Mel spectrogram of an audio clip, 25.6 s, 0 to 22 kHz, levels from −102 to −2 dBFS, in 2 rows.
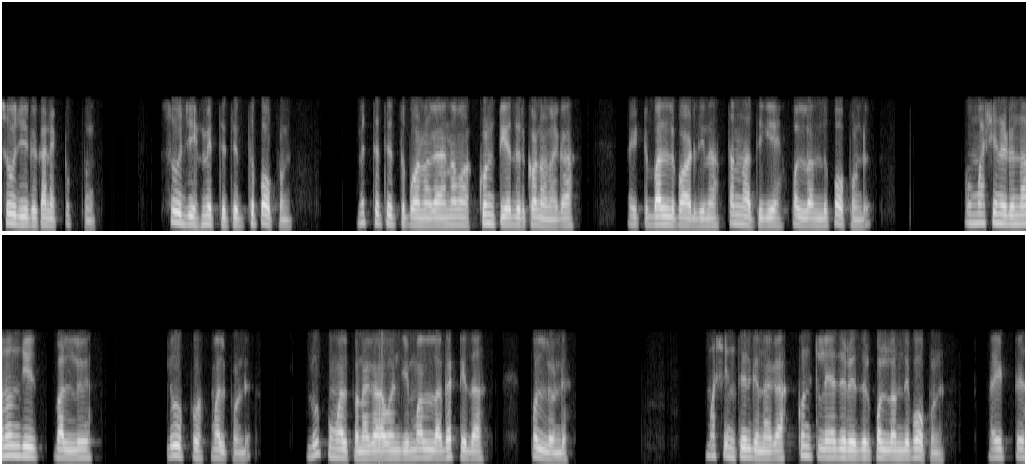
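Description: Speech over a G.711 telephone line, limited to roughly 150 Hz to 3.4 kHz. At 17.52 to 17.55 s, just after "ലൂപ് മല്പുനഗ", there is packet loss with the last packet repeated. A 30 ms stretch replays the previous audio, which fits one lost packet. The replay sounds like a small blip.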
